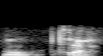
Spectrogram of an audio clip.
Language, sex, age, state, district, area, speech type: Hindi, male, 45-60, Madhya Pradesh, Betul, urban, conversation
